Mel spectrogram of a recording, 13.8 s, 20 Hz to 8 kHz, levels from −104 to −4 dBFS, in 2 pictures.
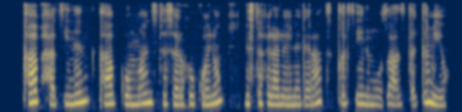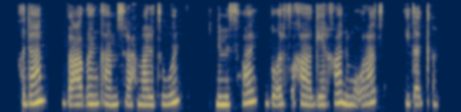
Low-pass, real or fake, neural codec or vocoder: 7.2 kHz; fake; vocoder, 44.1 kHz, 128 mel bands, Pupu-Vocoder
